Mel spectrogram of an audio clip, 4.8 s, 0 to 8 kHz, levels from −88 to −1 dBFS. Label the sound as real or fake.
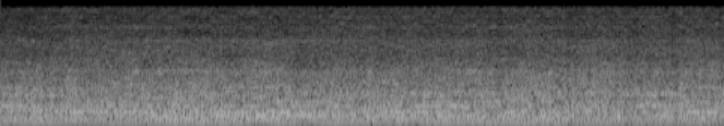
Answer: fake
